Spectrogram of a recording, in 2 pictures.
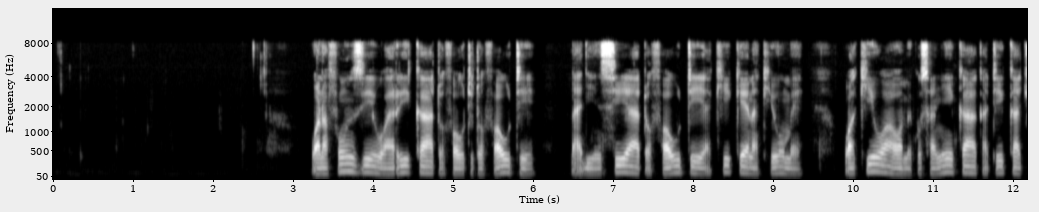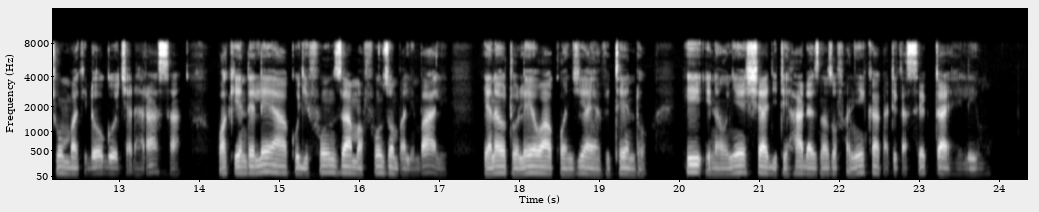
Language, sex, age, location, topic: Swahili, male, 25-35, Dar es Salaam, education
